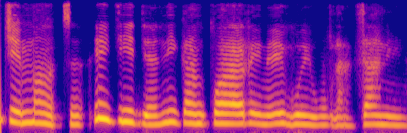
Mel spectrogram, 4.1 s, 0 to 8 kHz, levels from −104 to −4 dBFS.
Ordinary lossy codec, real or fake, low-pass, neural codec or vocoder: Opus, 64 kbps; fake; 7.2 kHz; codec, 16 kHz in and 24 kHz out, 0.4 kbps, LongCat-Audio-Codec, four codebook decoder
